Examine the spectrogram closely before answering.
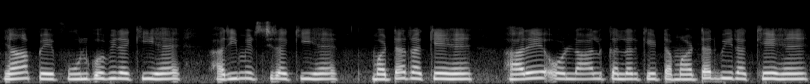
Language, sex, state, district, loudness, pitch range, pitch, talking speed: Hindi, female, Rajasthan, Jaipur, -12 LUFS, 250-265 Hz, 255 Hz, 165 wpm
